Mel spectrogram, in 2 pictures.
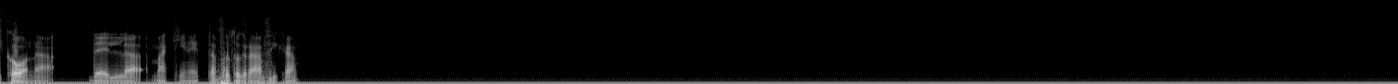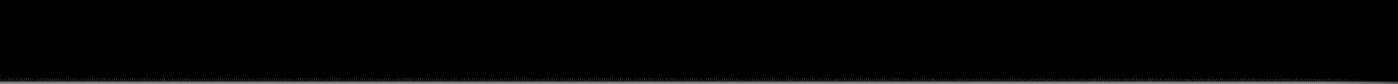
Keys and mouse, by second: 2.9-4.6 drag, 9.4-10.8 middle drag, 14.9-17.0 middle drag.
